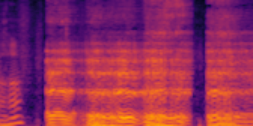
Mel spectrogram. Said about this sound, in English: This is a dog. It's a Weimaraner specifically. It's Gus,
